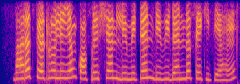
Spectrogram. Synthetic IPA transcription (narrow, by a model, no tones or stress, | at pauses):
bʱaɾət̪peʈɾolijəmkɔɾpɾeɕənlimiʈeɳɖɖiʋiɖəɳɖpekit̪iaɦe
